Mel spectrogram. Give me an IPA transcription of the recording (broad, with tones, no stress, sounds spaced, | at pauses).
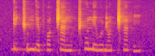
ɖ e˧ ɡ͡ǁ u˦ ŋ ɡ ɛ˧ pʰ ɔ˧ ǁ ã˧ ŋ u˨ ǁʰ o˦ n e˧ w u˧ ɖ ɔ̃˧ ǁʰ ɐ̃˦˨ h i˧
